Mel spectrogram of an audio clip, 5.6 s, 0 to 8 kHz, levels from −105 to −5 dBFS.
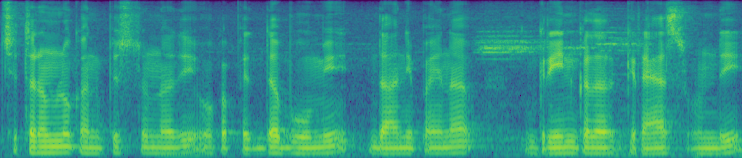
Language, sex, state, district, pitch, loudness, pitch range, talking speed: Telugu, male, Andhra Pradesh, Visakhapatnam, 105 Hz, -20 LUFS, 100-110 Hz, 120 wpm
